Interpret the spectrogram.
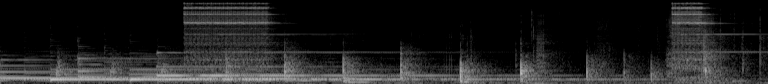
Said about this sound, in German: Am Abend ist sie dann verzweifelt und müde nach Leipzig zu ihrer Freundin Gila gefahren. Und jetzt klingelt hier bei Gila das Telefon.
